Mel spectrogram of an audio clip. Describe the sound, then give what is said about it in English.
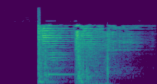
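Shields clashing in a fantasy battle within a role-playing game: a sharp metallic clang rings out, followed by a second strike and a lighter third hit, the ringing fading slowly between them. “Shield bashes shield. The sound of the two attacks striking together sends a small shockwave out that ripples the leaves of the nearby bushes.”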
